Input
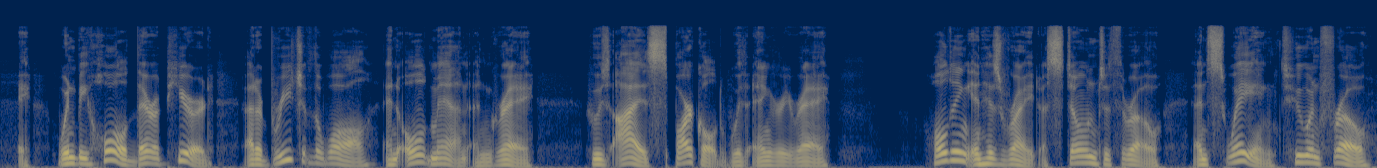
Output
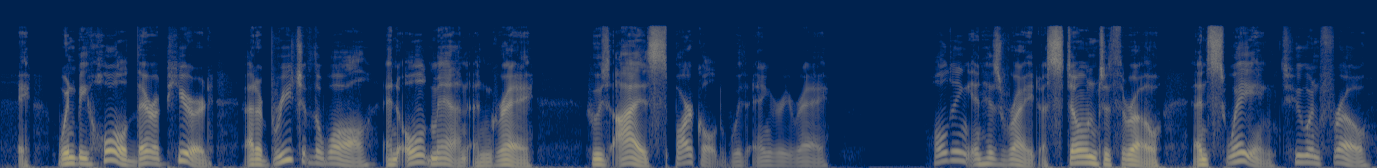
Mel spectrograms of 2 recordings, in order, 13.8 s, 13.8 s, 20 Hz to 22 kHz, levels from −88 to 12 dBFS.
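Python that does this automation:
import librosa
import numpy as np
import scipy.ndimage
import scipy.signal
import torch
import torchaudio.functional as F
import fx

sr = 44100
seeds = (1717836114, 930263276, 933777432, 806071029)

y = fx.gain(x, sr, db=fx.line((6.45, -5.5), (7.23, -15.5), (9.46, -15.5), (10.64, -3.0), (11.98, -3.0), (12.75, -11.0)))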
